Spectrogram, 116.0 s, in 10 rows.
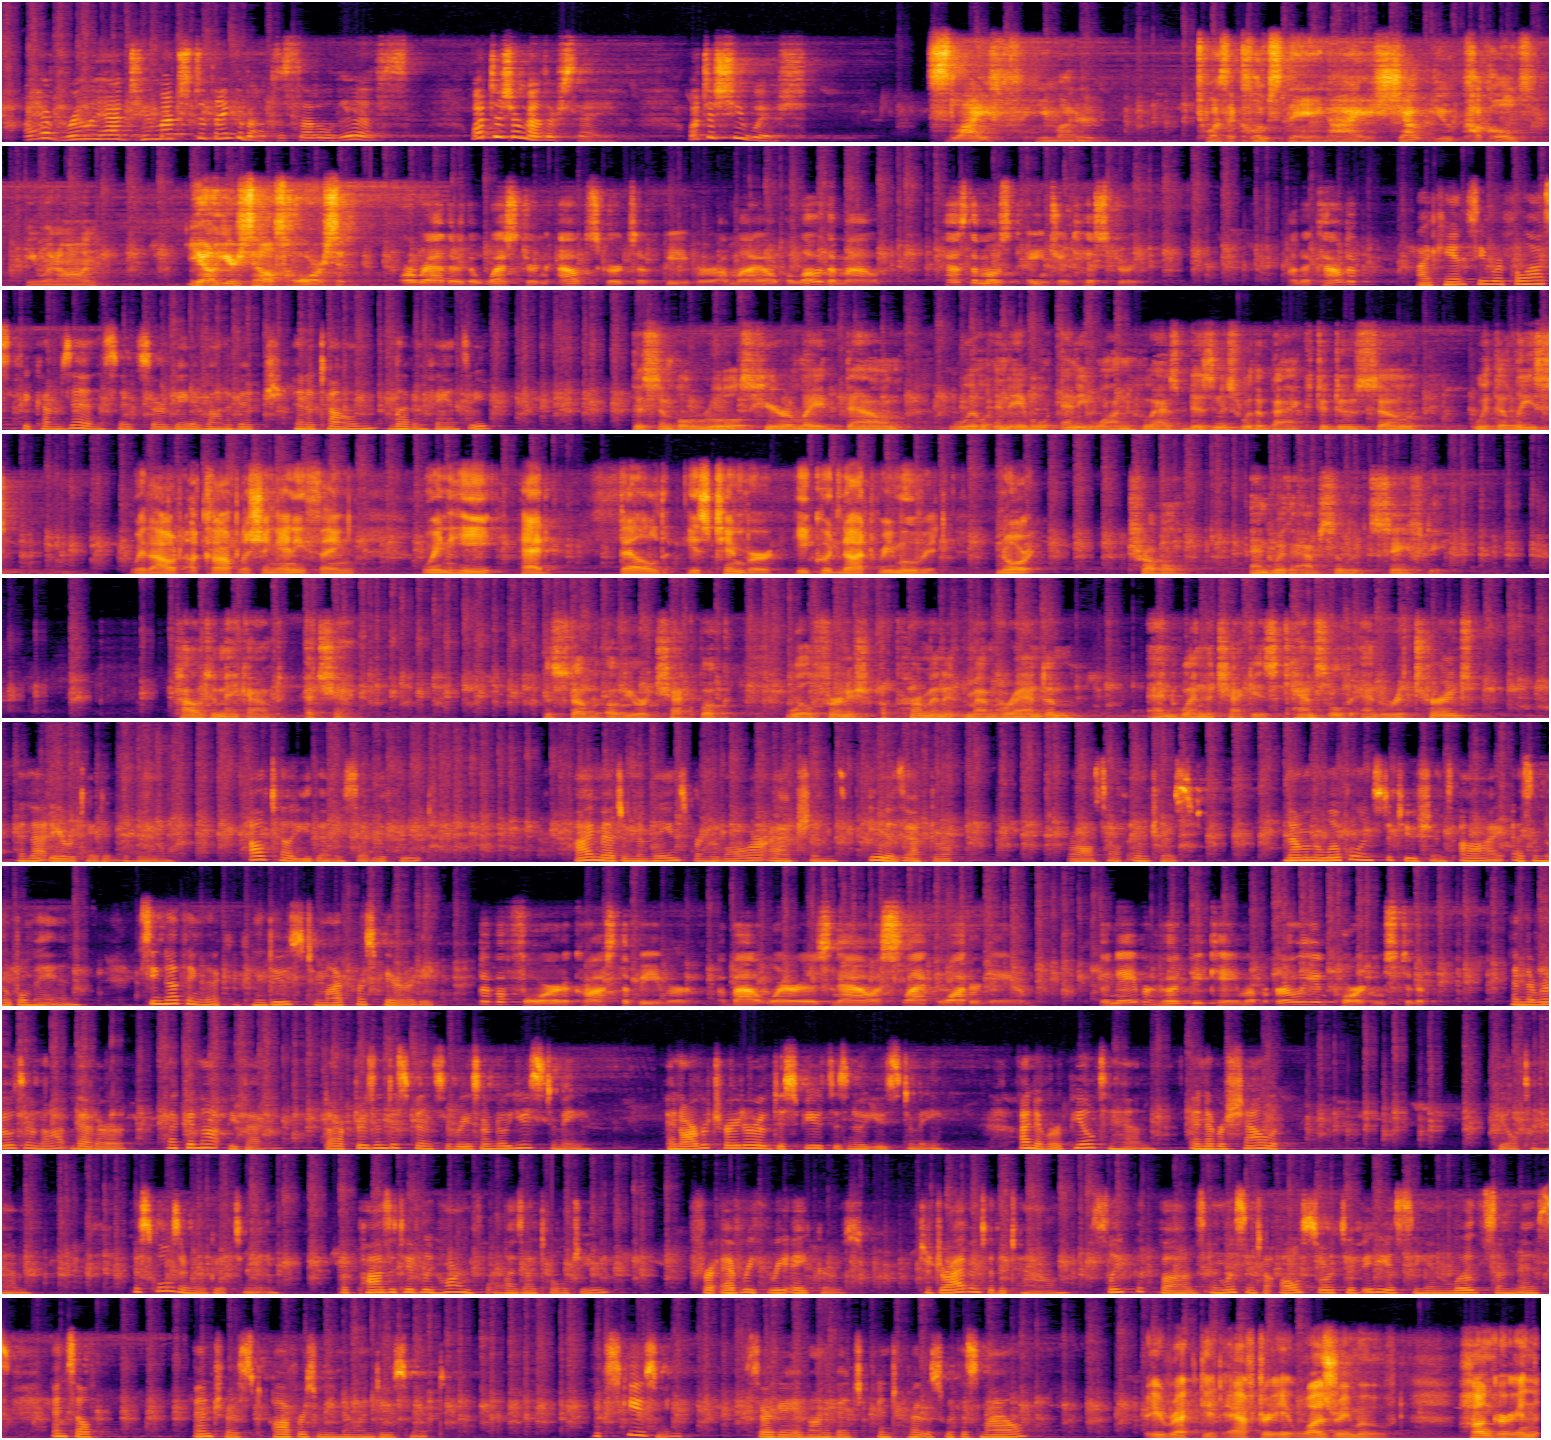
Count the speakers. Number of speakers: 6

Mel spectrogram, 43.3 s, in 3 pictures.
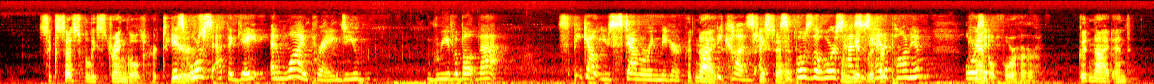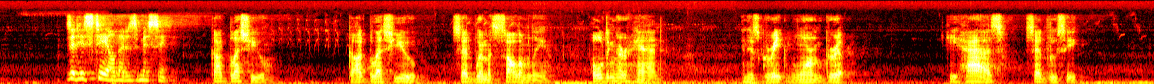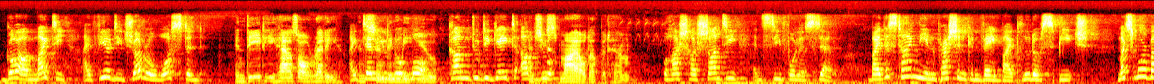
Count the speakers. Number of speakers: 2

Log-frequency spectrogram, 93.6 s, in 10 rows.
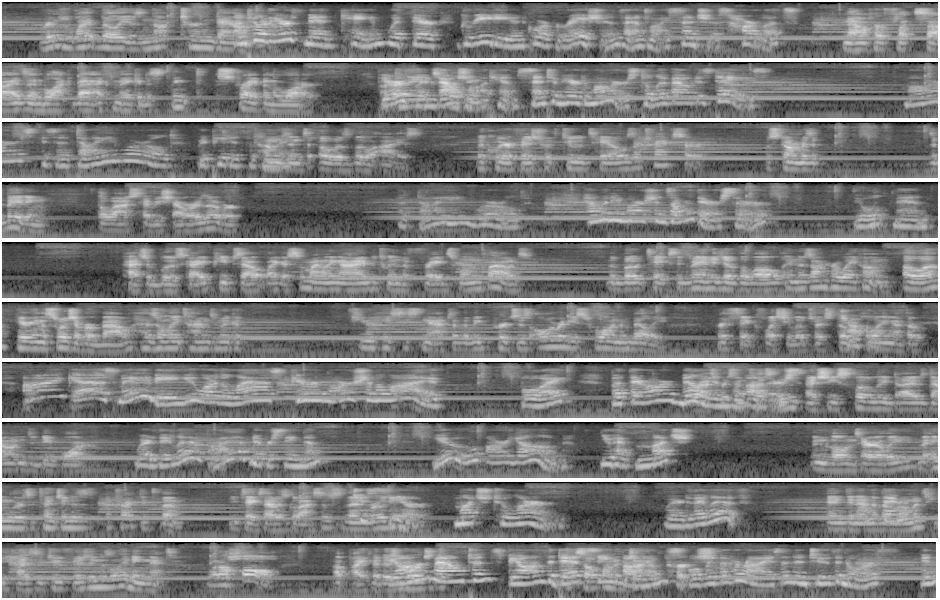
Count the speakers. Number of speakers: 2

